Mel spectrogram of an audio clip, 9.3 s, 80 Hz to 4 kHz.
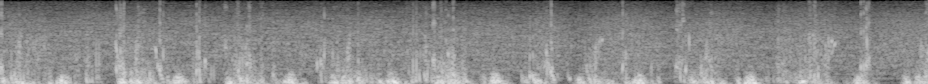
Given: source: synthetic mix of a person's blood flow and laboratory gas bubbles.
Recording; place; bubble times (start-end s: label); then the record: Doppler ultrasound of blood flow; precordium
0.00-0.51 s: bubbles
0.80-1.02 s: bubbles
1.13-1.30 s: bubbles
1.33-1.68 s: bubbles
1.91-2.17 s: bubbles
2.22-2.76 s: bubbles
3.13-3.79 s: bubbles
4.04-4.69 s: bubbles
5.19-5.62 s: bubbles
5.65-5.73 s: bubbles
5.76-6.05 s: bubbles
6.20-6.31 s: bubbles
6.49-6.62 s: bubbles
6.72-7.18 s: bubbles
7.63-8.38 s: bubbles
8.54-8.72 s: bubbles
8.75-8.79 s: bubbles
9.16-9.29 s: bubbles
From the record:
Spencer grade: 3 (all of the cardiac periods contain showers or single bubble signals, but not dominating or overriding the cardiac motion signals); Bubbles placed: only in the low amplitude regions of the cardiac cycle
